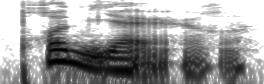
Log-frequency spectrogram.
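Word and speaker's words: première: change quite much because if you think about the masculine form you pronounce it premier. Okay? And then for the feminine form you will get premier. Okay? So it's open this a sound premiier. premier and then second example.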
